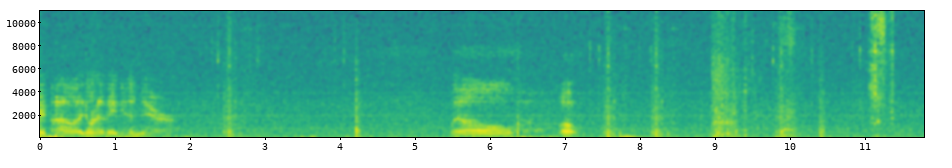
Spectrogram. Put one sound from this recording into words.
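Short clicks sound as items are moved about in a game menu.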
